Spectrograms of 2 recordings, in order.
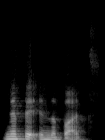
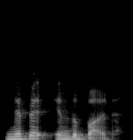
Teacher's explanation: people mishear the D sound. Instead, they hear T.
